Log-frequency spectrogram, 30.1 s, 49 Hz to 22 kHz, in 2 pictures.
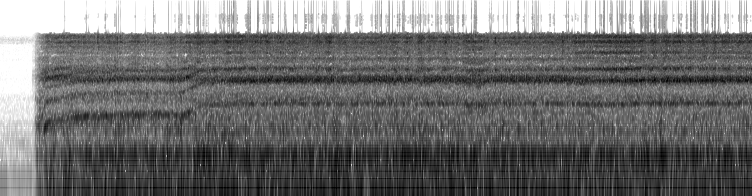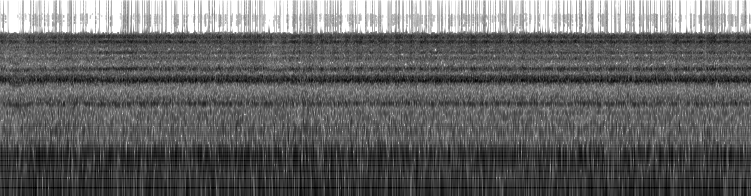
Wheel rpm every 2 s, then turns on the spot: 20, 150, 200, 230, 230, 230, 220, 230, 230, 230, 230, 230, 230, 230, 230.
none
